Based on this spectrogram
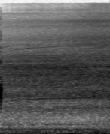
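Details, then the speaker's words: RC car cooling fan, rusted from seawater, just repaired so it comes on: steady, even airy whir with no ticking, rubbing or speed wobble, sounding better the longer it runs; normal running. "That fan's sounding a lot better though, the more it runs."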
